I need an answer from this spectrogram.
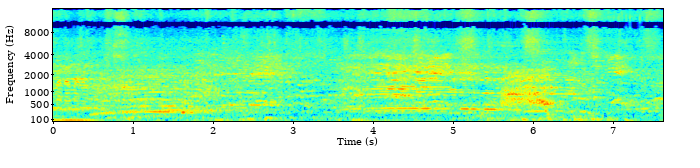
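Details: Angry, raging cattle from a compilation: long, low, droning moos with layered harmonics recur through the stretch, mixed with people talking and faint background music.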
